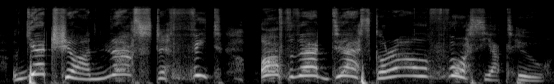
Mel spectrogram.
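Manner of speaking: high, slow Irish threat drifting toward Texan; hammed-up Irish accent, stretched and high-pitched; dubious Irish accent. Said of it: "Was that still an Irish voice".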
